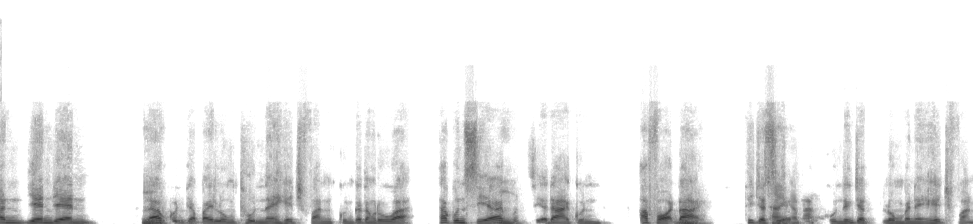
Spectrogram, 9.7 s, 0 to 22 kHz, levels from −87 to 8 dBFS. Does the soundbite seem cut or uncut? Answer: uncut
